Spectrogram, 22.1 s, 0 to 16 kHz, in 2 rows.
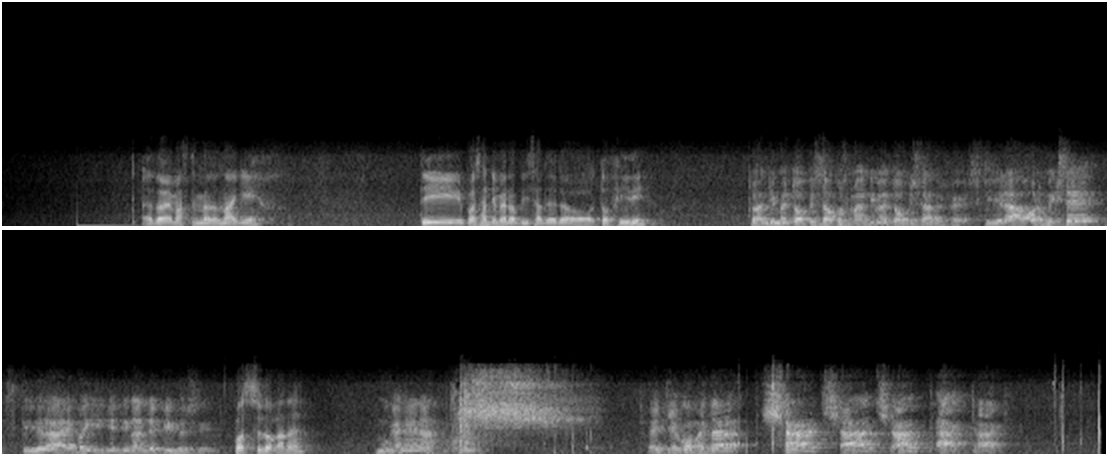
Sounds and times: Inside, small room: 0.0 - 22.0
Speech: 1.4 - 2.8, 4.2 - 6.6, 7.5 - 14.2, 14.8 - 15.5, 17.5 - 21.2.

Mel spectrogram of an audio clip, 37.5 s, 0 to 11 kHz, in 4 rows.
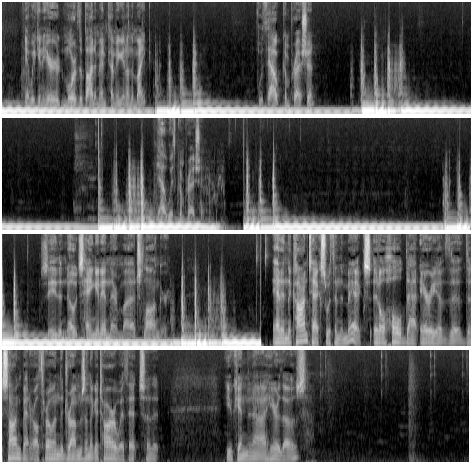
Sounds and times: Bass guitar: 0.0 - 24.0
Speech: 0.4 - 3.0, 5.1 - 6.3, 12.4 - 13.5, 19.6 - 22.1, 24.2 - 31.3, 32.6 - 34.4.

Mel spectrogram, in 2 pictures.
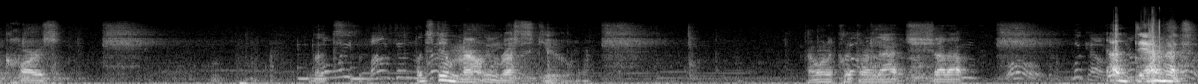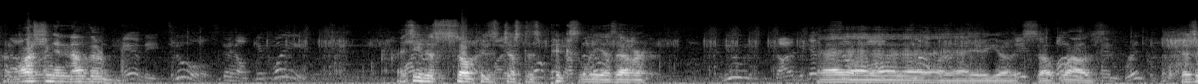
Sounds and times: Speech: 3.1 - 5.9, 8.1 - 15.1, 15.9 - 18.6, 19.2 - 23.9.

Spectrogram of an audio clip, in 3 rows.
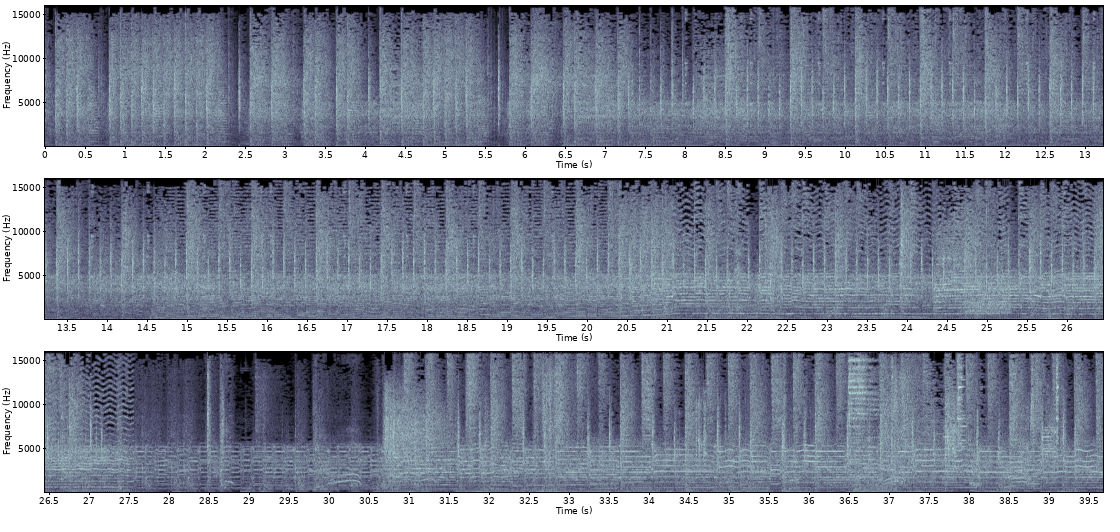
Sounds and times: Music: 0.0 - 39.6.

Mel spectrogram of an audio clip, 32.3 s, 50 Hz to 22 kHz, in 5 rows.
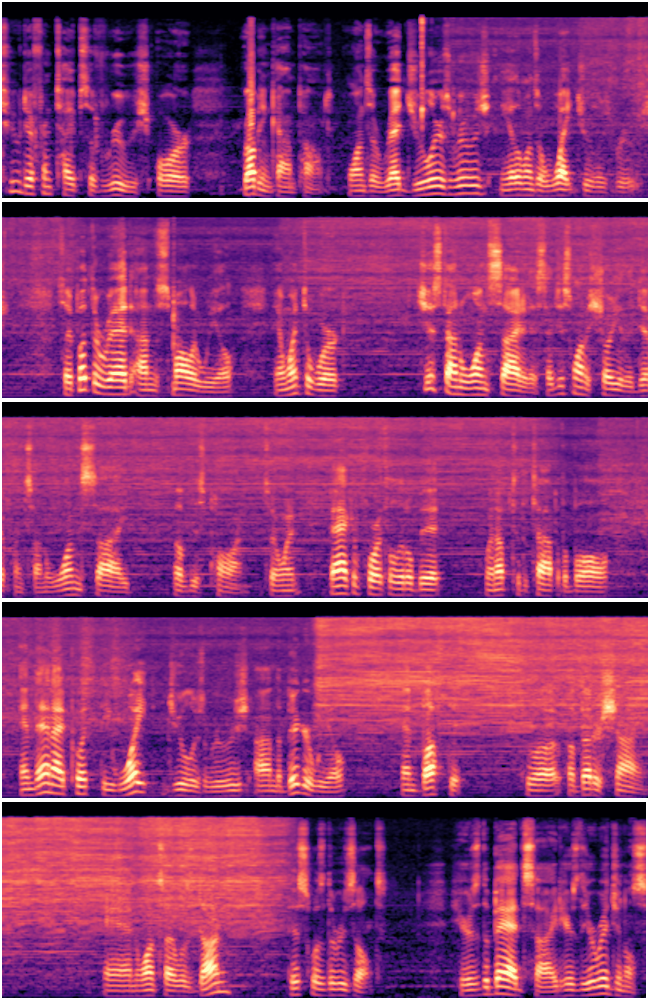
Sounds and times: Speech: 0.0 - 9.8, 10.6 - 19.0, 19.6 - 22.8, 23.4 - 24.0, 24.6 - 25.9, 26.8 - 29.7, 30.4 - 32.2.

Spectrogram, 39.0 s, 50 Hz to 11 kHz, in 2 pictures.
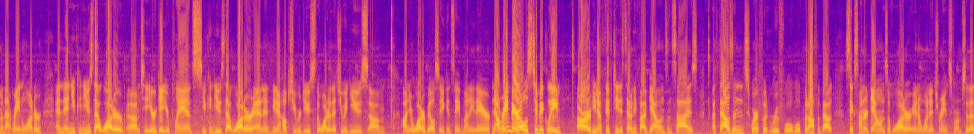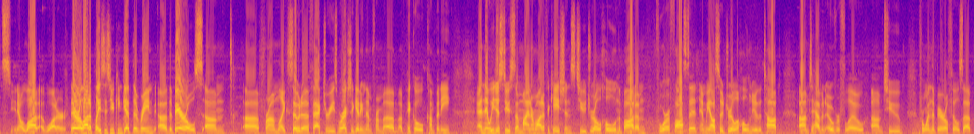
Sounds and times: Speech: 0.0 - 38.9.

